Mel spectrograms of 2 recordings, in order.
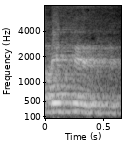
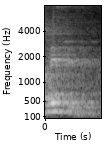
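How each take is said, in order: First: The ending is said with an 'iz' sound. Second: The ending is said without an 'iz' sound. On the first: The speaker calls it right. "انطقها مسز" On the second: The speaker calls it wrong. "ما انطقهاش مسز"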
